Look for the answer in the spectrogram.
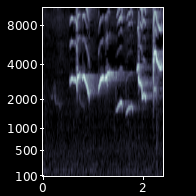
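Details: Singing Oriental magpie-robin (kacer), ngeplong style with 'cier' notes: long sliding whistles, a pair of lower dropping notes, then quick sharp upslurred chips, loud and clean against silence.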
